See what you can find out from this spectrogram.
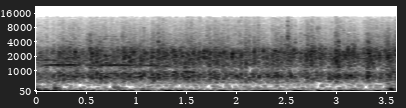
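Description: Sustained crowd applause at a political rally in La Pineda de Gavà, a dense steady wash of clapping with no gaps or peaks, loud and even for the whole stretch, with no voices rising above it.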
